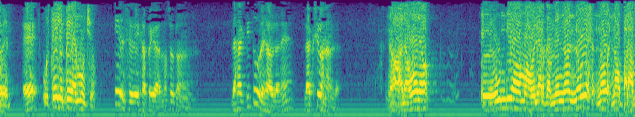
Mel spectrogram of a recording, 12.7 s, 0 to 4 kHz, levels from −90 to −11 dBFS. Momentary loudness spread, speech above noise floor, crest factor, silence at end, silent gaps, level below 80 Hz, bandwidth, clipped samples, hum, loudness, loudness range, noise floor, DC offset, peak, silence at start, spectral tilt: 13 LU; 26 dB; 10 dB; 0 s; none; -36 dBFS; 4 kHz; 0.4%; 50 Hz at -35 dBFS; -9 LUFS; 8 LU; -34 dBFS; under 0.1%; 0 dBFS; 0 s; -8.5 dB/octave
